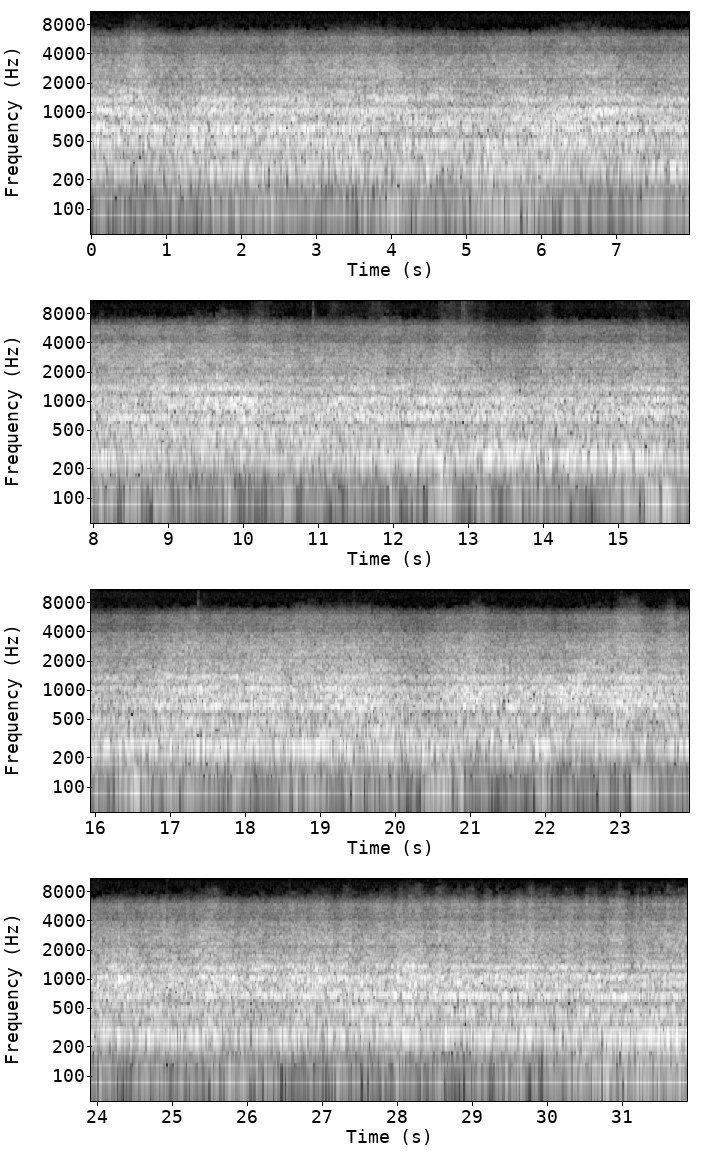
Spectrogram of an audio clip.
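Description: Harrier jump jet's Rolls-Royce Pegasus engine running at high thrust while the jet hovers: a steady, loud jet noise that holds at an even level throughout.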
